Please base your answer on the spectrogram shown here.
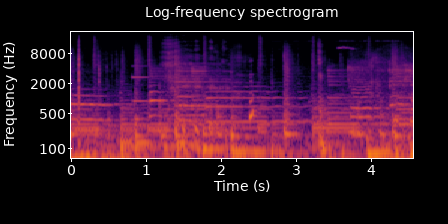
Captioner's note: ding; laughter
